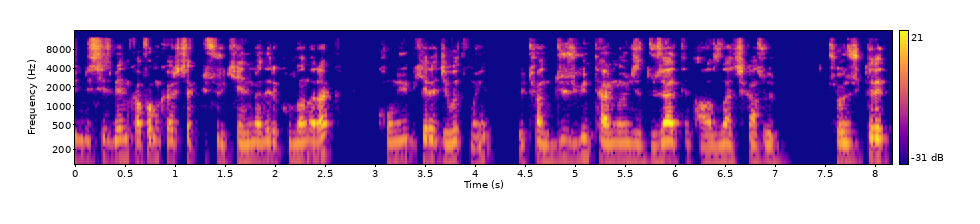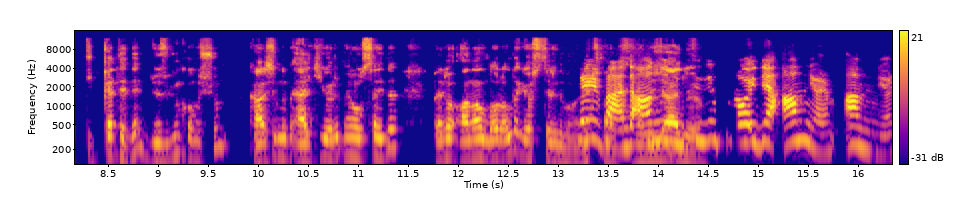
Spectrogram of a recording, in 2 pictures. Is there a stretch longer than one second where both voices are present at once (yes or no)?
yes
